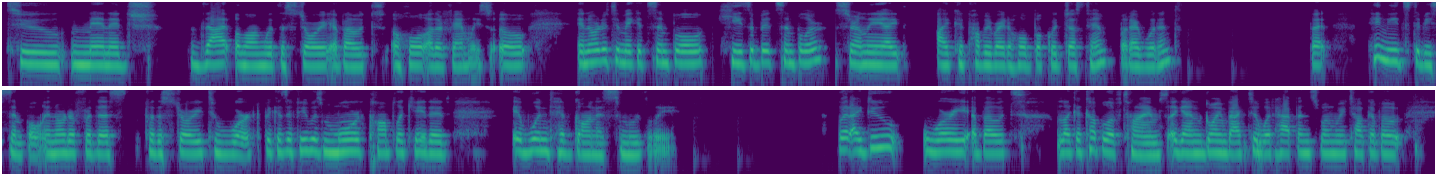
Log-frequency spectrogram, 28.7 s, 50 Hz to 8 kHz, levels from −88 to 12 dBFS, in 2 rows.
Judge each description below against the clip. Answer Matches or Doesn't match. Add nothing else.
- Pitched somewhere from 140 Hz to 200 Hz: Matches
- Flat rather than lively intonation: Matches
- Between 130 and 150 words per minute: Doesn't match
